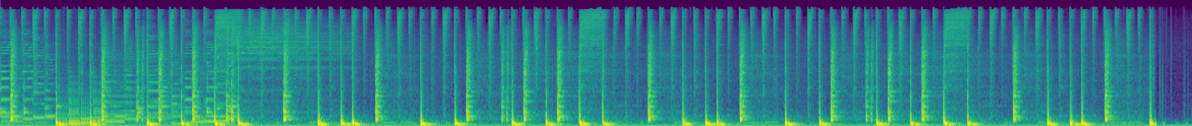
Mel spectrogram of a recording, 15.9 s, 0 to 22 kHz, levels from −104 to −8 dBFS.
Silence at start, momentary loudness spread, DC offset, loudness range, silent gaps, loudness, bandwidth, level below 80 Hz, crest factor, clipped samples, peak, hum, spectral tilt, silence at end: 0 s; 11 LU; 1%; 1 LU; none; -20 LUFS; 17.5 kHz; -22 dBFS; 18 dB; under 0.1%; 0 dBFS; none; -5.5 dB/octave; 0.5 s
